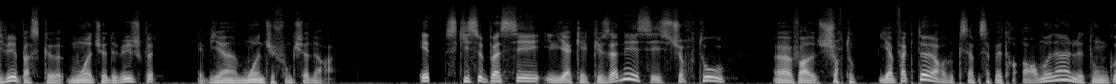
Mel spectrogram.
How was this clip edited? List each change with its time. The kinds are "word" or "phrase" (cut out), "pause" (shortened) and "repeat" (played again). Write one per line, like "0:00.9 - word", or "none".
0:04.3 - word
0:09.0 - word
0:09.8 - word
